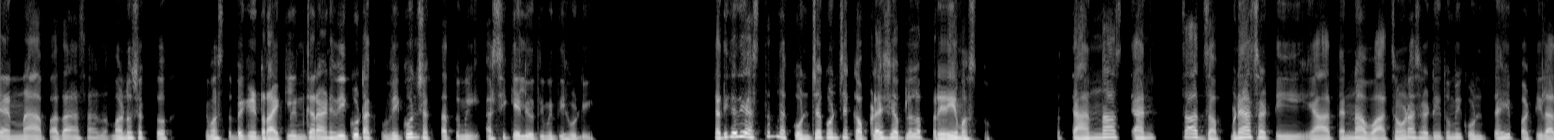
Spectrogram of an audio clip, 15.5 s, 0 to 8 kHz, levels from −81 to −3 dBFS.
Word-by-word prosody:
आणि 145 -5 0
नाप, 140 -6 -2
आता 150 +6 -1
असं 145 -1 -8
म्हणू 145 +2 +2
शकतो 145 -2 -3
की, 140 +2 -15
"मस्तपैकी 145 +1 0
ड्राय 120 -1 +6
क्लीन 145 +1 -2
करा 150 -1 +3
आणि 155 0 +3
विकून 145 +4 +4
टाक 150 -4 +1
विकून 140 +8 +2
शकता 145 -5 -2
तुम्ही," 145 0 -3
अशी 125 +6 -4
केली 135 -2 +3
होती 125 0 -1
मी 120 - -2
ती 125 - -4
हुडी. 95 -5 -4 1.2
कधी-कधी 220 +9 +4
असतात 225 +4 -1
ना, 195 - +2
कोणाच्या 140 +5 +3
ना - - -1
कोणाच्या 175 +1 +1
कपड्याशी 140 +5 +3
आपल्याला 165 +2 +2
प्रेम 135 +3 +5
असतो. 115 - -7
तर - - -26
त्यांना 155 +8 +3
त्यांचा 160 +3 -2
जपण्यासाठी, 140 - 0 0.2
ह्या 125 +1 0
त्यांना 145 +3 0
वाचवण्यासाठी, 145 +9 0
तुम्ही 160 +2 -2
कोणत्याही 135 +5 -2
पटीला 130 +3 -2
145 Hz, 165 wpm, -22 LUFS, 130-160 Hz, 1.2 s, ड्राय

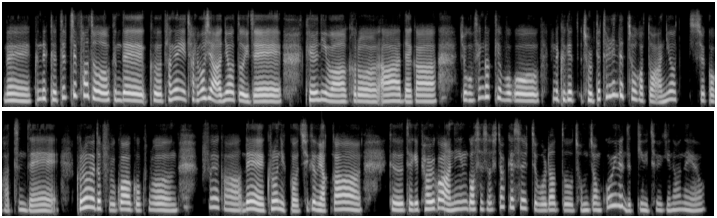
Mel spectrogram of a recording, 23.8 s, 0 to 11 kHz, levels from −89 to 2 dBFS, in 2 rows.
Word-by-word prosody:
네. 210 -3 +1
근데 270 +1 -1
그 240 -2 +1
찝찝하죠. 310 - +2
근데 225 -4 +3
그 210 -3 +2
당연히 255 +4 0
잘못이 275 +3 +1
아니어도 220 +1 +4
이제 190 0 +3 0.4
괜히 235 -1 +2
막 190 -1 +3
그런 190 -3 +1
아 200 +1 +4
내가 190 +1 +2 0.4
쪼금 220 -2 -3
생각해 315 +2 -3
보고 215 -4 +2 0.2
근데 260 -2 -3
그게 245 0 +1 0.2
절대 225 +2 0
틀린 360 +6 -1
대처가 270 - 0
또 190 - -1
아니었을 215 +2 -5
것 195 -1 -3
같은데 185 -4 -4 0.3
그럼에도 270 0 +3
불구하고 195 0 0
그런 195 -3 -3 0.5
후회가 230 -10 -4
네 225 -4 +4
그러니까요. 200 -6 -1
지금 225 +3 -2
약간 210 +2 +2 0.5
그 200 -2 +1
되게 205 0 -1
별거 235 +4 +3
아닌 220 +3 0
것에서 220 -1 -2
시작했을지 265 -3 -5
몰라도 190 -1 -4
점점 195 +1 -6
꼬이는 320 +7 -3
느낌이 185 +1 -7
들긴 190 0 -10
하네요. 205 -1 -7
215 Hz, 285 characters per minute, -20 LUFS, 195-245 Hz, 0.5 s, 아니어도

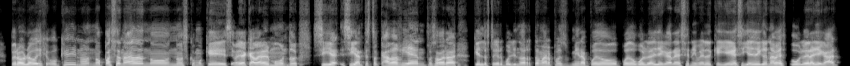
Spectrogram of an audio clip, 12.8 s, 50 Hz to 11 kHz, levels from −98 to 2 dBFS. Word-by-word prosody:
pero 200 0 +3
luego 215 +4 +3
dije: 255 +2 -1
"Okey, 320 +10 -6
no 290 -3 -5
no 240 0 -5
pasa 260 0 +1
nada, 280 +4 +3
no 245 -1 -2
no 210 +2 -6
es 220 - -9
como 245 -1 -10
que 180 -7 +2
se - - -7
vaya 185 +5 +4
a - - +7
acabar 205 - +5
el 205 -1 +4
mundo". 255 +7 -2 0.2
Sí, 205 0 -1
sí, 215 -2 -1
antes 200 +8 0
tocaba 210 +6 +2
bien, 250 +2 +1
pues 245 -3 -10
ahora 195 +3 +3 0.2
que 195 - -1
lo 180 - -4
estoy 170 +2 -5
volviendo 215 +2 -5
a - - +1
retomar, 235 -2 -2
pues 260 -5 -8
mira, 205 0 -2
puedo 200 -4 -1
puedo 195 +2 -1
volver 180 -2 0
a - - +1
llegar 165 -3 +1
a - - +3
ese 200 +3 -7
nivel 170 0 -3
al 195 - -2
que 165 -4 -2
llegué, 210 - +3
si 230 - -7
ya 185 - +2
llegué 205 +3 +3
una 205 -1 +1
vez, 250 +4 +2
puedo 205 0 -3
volver 185 -1 +3
a - - +5
llegar. 180 +7 +2
210 Hz, 255 wpm, -18 LUFS, 195-245 Hz, 0.2 s, a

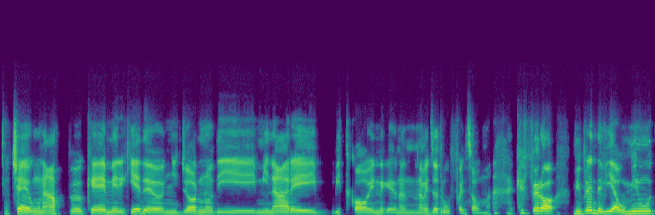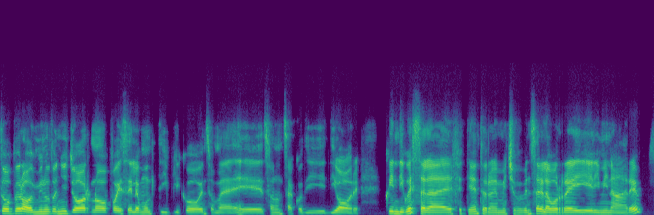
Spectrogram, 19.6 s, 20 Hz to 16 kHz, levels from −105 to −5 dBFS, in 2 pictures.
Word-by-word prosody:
c'è 165 -5 +6
un'app 135 +6 0 0.2
che 150 0 +5
mi 140 -1 0
richiede 135 0 +2
ogni 130 0 -3
giorno 140 -1 0
di 125 -1 -2
minare 135 +2 +1
i 125 -1 0
Bitcoin, 130 0 -2
che 125 -2 -4
è - - -5
una 120 +1 -6
una 120 0 -7
mezza 130 0 0
truffa, 135 0 -7
insomma, 110 +1 -6 0.4
che 210 -1 -5
però 190 -1 +7 0.3
mi 155 -1 -1
prende 190 -1 +3
via 165 0 +5
1 145 +1 -1
minuto, 175 0 +1
però 170 -3 +5
1 140 - -4
minuto 155 +2 -3
ogni 165 +1 -2
giorno 140 -1 +1
poi 135 -2 -2
se 135 - -3
la 135 0 0
moltiplico, 130 -2 -6
insomma, 115 -4 -6
eh, 120 -1 -3
eh - - -6
sono 120 +1 -10
un 135 - -13
sacco 125 - -9
di 115 -1 -13
di 125 +3 -6
ore. 110 -4 -1 0.4
Quindi 155 -3 0
questa 165 -2 +1
è - - +7
la 130 -1 +3
effettivamente, 150 +5 -4
ora 135 - -2
che 130 - -3
mi 130 0 -8
ci 135 - -2
fai 125 - -10
pensare, 145 +7 0
la 135 - +3
vorrei 130 -1 +1
eliminare. 125 -3 -2
130 Hz, 175 wpm, -23 LUFS, 125-150 Hz, 0.4 s, però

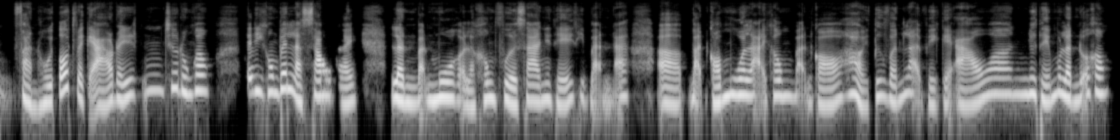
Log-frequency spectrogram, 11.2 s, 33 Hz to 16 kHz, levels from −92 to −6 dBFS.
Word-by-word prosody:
phản 180 -7 -1
hồi 180 +4 0
tốt 290 - +4
về 210 - 0
cái - - 0
áo 165 +5 +2
đấy, 215 +4 0
ưm, 295 +2 -6
chứ, 330 +3 -1
đúng 275 -4 0
không? 295 0 +3 0.4
Thế 255 - +1
thì 285 - +2
không 275 0 0
biết 320 0 +4
là 260 -10 +4
sau 230 +4 +3
cái 175 +2 0 0.3
lần 190 -4 +4
bạn 195 - 0
mua, 215 +2 +4
gọi 190 - -3
là, 145 - -2
không 205 +6 0
vừa 185 -6 +3
size 185 +3 +1
như 200 0 -1
thế 165 +5 -1
thì 215 - -9
bạn 185 - -5
đã, 230 - -2 0.3
ờ 170 -1 +2
bạn - - -1
có 175 0 +3
mua 245 +2 +3
lại 235 - +1
không? 235 +1 -1
Bạn 190 -6 -5
có 160 0 0
hỏi 220 -10 -1
tư 225 +1 -4
vấn 195 -2 -2
lại 270 +3 -3
về 160 - -5
cái 170 - -5
áo, 165 +8 0
ơ, 255 0 0
như 250 0 0
thế 200 -5 -1
1 255 +5 0
lần 210 -5 +3
nữa 265 - 0
không? 265 -1 +1
215 Hz, 285 wpm, -23 LUFS, 180-250 Hz, 0.4 s, tốt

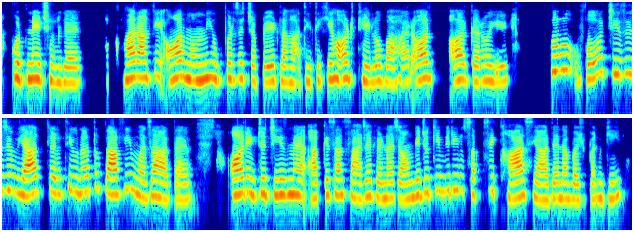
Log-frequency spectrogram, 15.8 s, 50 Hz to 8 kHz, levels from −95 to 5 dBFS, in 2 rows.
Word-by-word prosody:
घुटने 250 -1 +3
छिल 235 -3 -4
गए। 205 -1 -2
और 225 +3 -6
घर 265 +1 +6
आके 265 +1 +2
और 265 +3 +3
मम्मी 245 +1 +3
ऊपर 245 0 -3
से 250 +1 -4
चपेट 225 -2 -3
लगाती 215 +1 -3
थी 225 - -5
कि 245 - -1
और 250 +1 +4
खेलो 225 -1 -2
बाहर 210 0 -3
और 250 +3 +3 0.3
और 235 +1 +4
करो 225 +1 -2
ये। 220 0 -3 0.6
तो 345 - +4 0.4
वो 255 +7 +1
चीज़ें 315 -2 -4
जब 305 -1 -6
याद 250 +2 +6
करती 265 +1 -5
हूँ 285 -3 -5
ना, 275 +2 -2
तो 330 +3 -11
काफ़ी 260 +1 +5
मज़ा 235 -4 0
आता 200 -1 -4
है। 200 +1 -5 0.5
और 255 +3 +7
एक 250 -3 -2
जो 265 - 0
चीज़ 250 0 -1
मैं 250 -1 +3
आपके 215 +3 -1
साथ 245 0 -1
साझा 220 +1 -1
करना 215 -2 -3
चाहूँगी 215 +2 -1
जो 270 +3 -5
कि 300 - -7
मेरी 300 +1 -5
र 300 - -12
सबसे 245 +3 -7
ख़ास 225 +3 +4
याद 200 -1 0
है 210 - -2
ना 210 0 -1
बचपन 205 +1 -5
की, 220 +4 -5
240 Hz, 210 wpm, -22 LUFS, 215-260 Hz, 0.6 s, और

